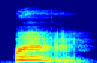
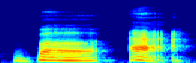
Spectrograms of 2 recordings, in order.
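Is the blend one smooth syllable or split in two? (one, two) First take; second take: one; two. First: The sounds blend smoothly into one syllable. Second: An extra uh sound splits it into two parts. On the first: The speaker calls it right. "instead of saying ba" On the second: The speaker calls it wrong. "they say ba-a"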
